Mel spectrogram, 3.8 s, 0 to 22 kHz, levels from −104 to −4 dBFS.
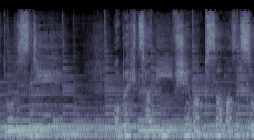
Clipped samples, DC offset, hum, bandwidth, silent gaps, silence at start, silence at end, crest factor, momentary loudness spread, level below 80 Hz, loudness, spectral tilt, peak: under 0.1%; under 0.1%; none; 16 kHz; none; 0 s; 0 s; 14 dB; 7 LU; -68 dBFS; -39 LUFS; -4.5 dB/octave; -26 dBFS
